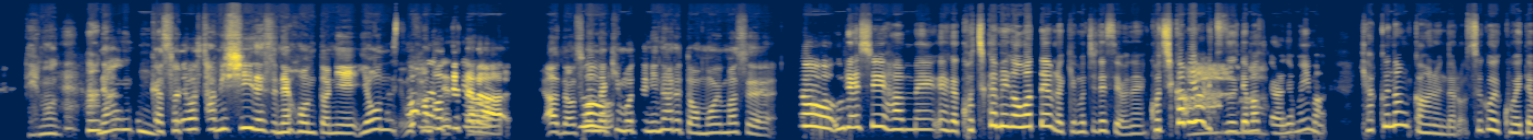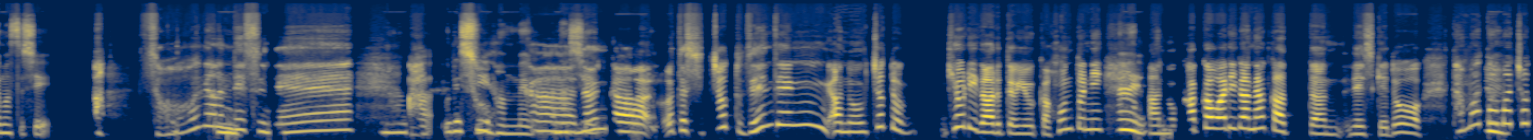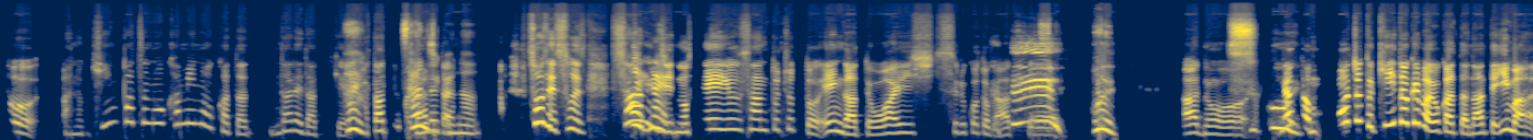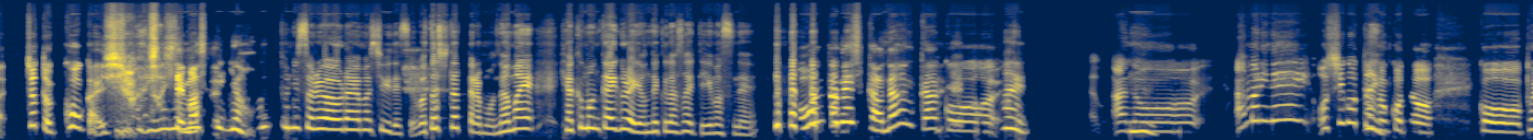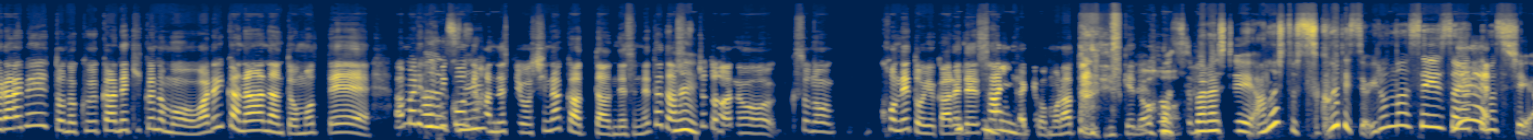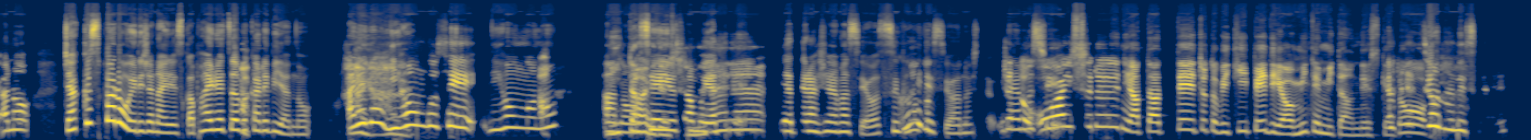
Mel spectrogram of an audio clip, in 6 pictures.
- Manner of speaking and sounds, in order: giggle; surprised: "ええ！"; laugh; other noise; laughing while speaking: "もらったんですけどほ"
- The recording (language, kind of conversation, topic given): Japanese, podcast, あなたの好きなアニメの魅力はどこにありますか？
